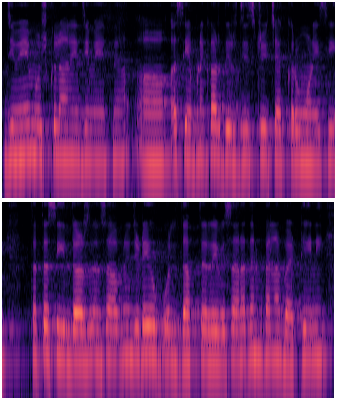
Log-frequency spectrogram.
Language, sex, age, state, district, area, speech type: Punjabi, female, 30-45, Punjab, Fatehgarh Sahib, urban, spontaneous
